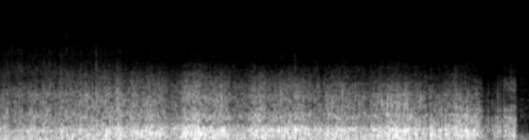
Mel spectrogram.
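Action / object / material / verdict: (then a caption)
scrape / foam microphone windscreen / foam / none. Long nails on both hands slowly scratch a large round black foam windscreen on a Zoom microphone. The result is a steady, dense, muffled rustling rumble, heavy in the low end with almost no bright content. It swells gently a few times before dropping away at the end.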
